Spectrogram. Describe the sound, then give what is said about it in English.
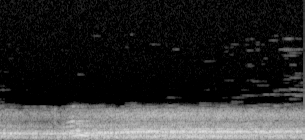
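A team of husky sled dogs being urged to mush yips, whines and barks together in a steady, overlapping chorus, fairly loud with no pauses. “Mush your huskies!”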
